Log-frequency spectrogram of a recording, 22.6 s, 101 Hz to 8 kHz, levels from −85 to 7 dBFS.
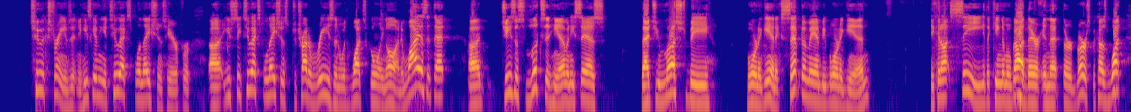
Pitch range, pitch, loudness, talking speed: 145-190 Hz, 160 Hz, -16 LUFS, 165 wpm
